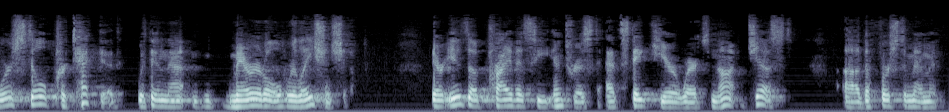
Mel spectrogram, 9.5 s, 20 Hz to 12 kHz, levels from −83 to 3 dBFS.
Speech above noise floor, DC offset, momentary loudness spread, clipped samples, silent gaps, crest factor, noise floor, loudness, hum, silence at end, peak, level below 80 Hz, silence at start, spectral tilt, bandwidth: 41 dB; 0.7%; 10 LU; under 0.1%; none; 16 dB; -57 dBFS; -17 LUFS; none; 0.1 s; 0 dBFS; -60 dBFS; 0 s; -6 dB/octave; 8 kHz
